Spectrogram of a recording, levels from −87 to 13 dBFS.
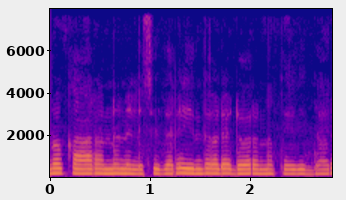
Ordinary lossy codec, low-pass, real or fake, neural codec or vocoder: none; none; fake; codec, 16 kHz, 4 kbps, FunCodec, trained on LibriTTS, 50 frames a second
